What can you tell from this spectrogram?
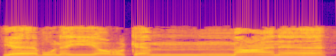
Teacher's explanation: في الميم، وطالما اضغمت يبقى تشدد الميم، شدادة الميم يبقى عندي غنة حركتين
